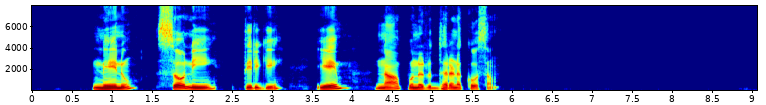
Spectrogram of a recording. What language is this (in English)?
Telugu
